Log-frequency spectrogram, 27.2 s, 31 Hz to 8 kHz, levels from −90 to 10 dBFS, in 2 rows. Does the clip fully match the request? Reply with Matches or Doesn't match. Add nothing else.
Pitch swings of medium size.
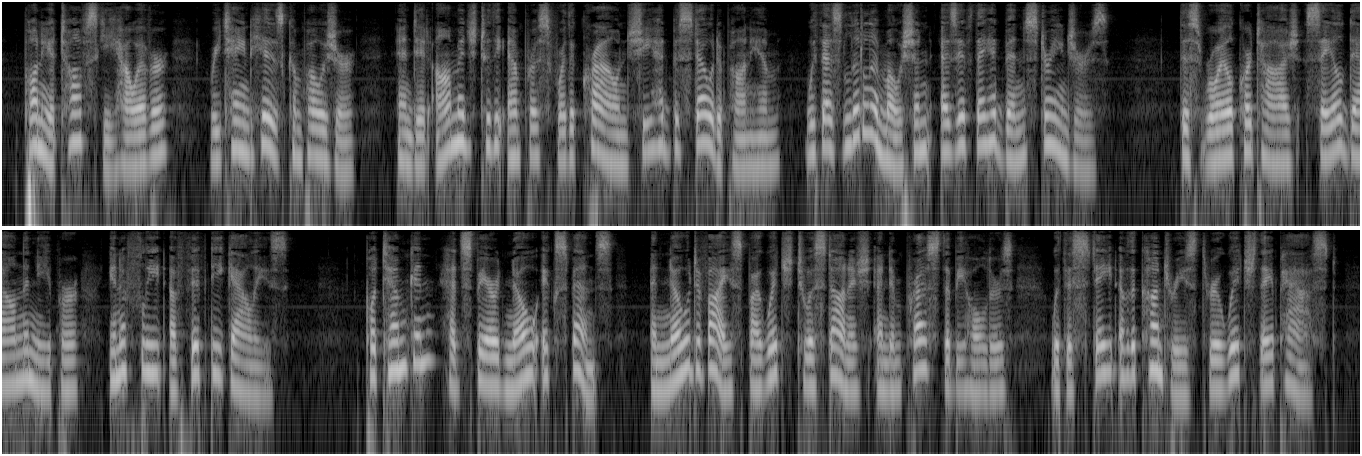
Doesn't match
